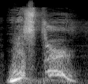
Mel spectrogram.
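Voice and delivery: put-on a drunk beggar asking for a quarter in a strange high voice; bizarre voice. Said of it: "He had this really bizarre looking sounding voice".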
